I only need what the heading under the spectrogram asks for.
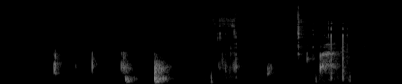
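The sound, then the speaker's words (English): Mouth sounds of someone sipping wine during a wine tasting: a series of small wet clicks and sips, ending in a louder airy slurp as the wine is drawn in. No talking. “Just let me have another sip first.”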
